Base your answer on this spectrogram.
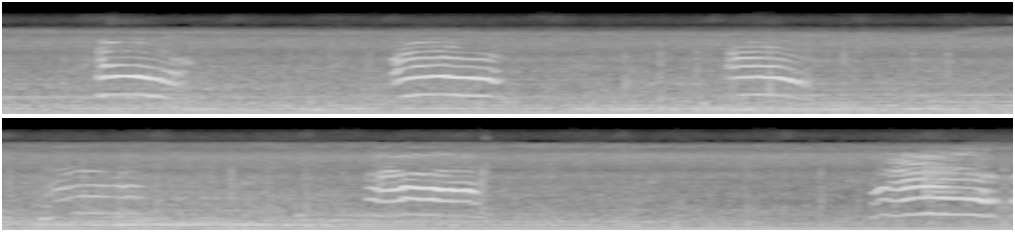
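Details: Harbour cat asking for more petting after the stroking stops, meowing six times at roughly one-and-a-half-second intervals, each call a short rising-then-falling harmonic wail, over a constant low hum.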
